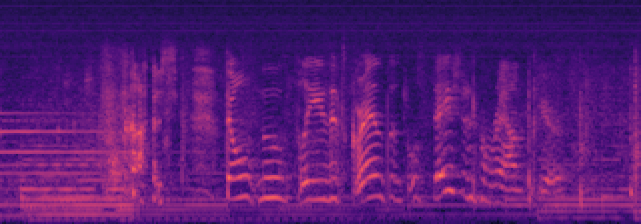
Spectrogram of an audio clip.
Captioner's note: dooell rings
